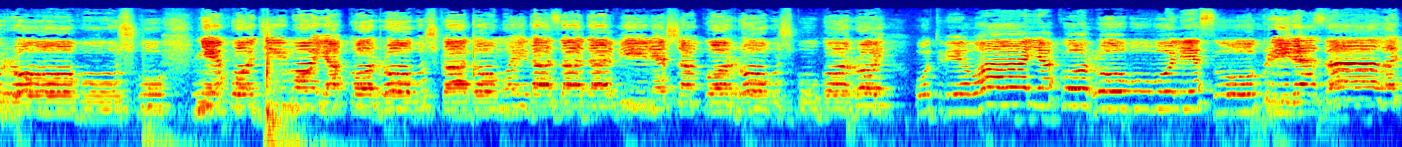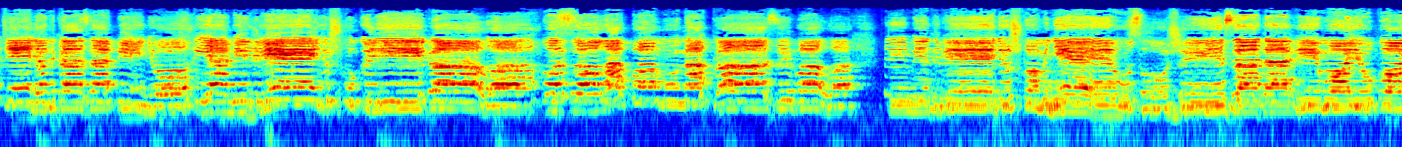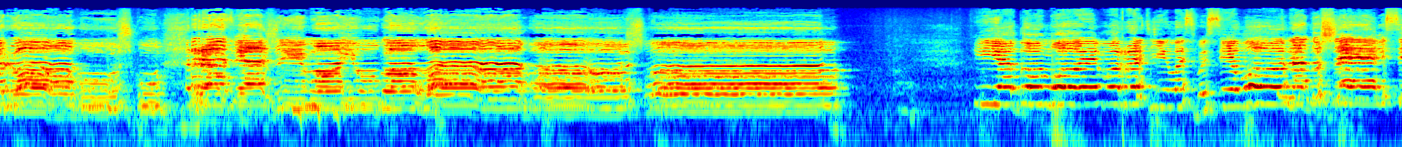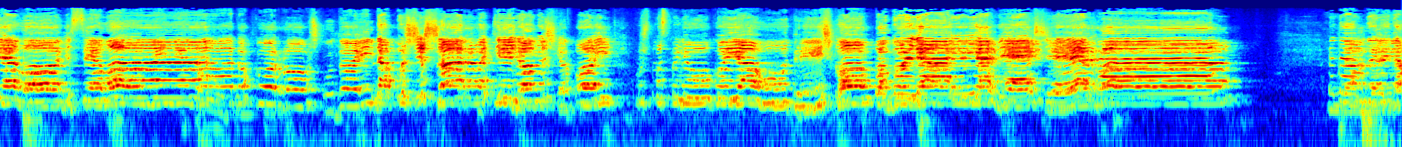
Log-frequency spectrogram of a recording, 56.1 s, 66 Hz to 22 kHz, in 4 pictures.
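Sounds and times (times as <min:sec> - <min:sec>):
women singing in harmony: 0:00.0 - 0:36.7, 0:37.8 - 0:54.7, 0:55.3 - 0:56.0
singers taking a breath: 0:01.6 - 0:02.0, 0:08.8 - 0:09.2, 0:22.5 - 0:22.9, 0:29.6 - 0:30.0, 0:37.0 - 0:37.8, 0:48.2 - 0:48.4, 0:54.7 - 0:55.4.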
